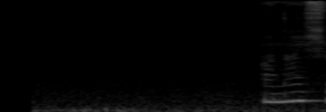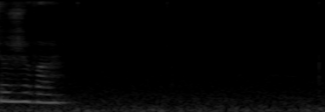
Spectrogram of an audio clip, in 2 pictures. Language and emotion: Russian, neutral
